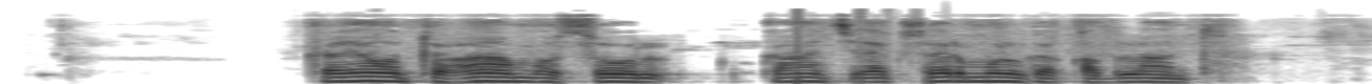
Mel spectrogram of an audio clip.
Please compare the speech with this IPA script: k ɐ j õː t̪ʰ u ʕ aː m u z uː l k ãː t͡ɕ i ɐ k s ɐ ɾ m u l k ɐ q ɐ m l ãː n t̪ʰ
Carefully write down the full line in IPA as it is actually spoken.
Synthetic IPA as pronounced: k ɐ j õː t̪ʰ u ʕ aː m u s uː l k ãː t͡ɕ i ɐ k s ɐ ɾ m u l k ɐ q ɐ b l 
